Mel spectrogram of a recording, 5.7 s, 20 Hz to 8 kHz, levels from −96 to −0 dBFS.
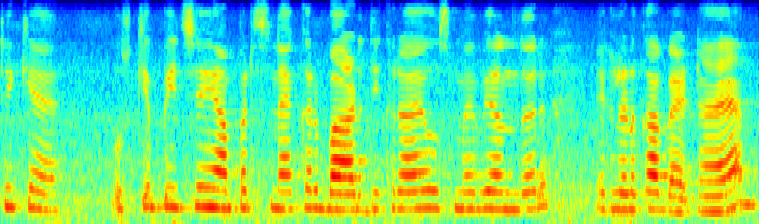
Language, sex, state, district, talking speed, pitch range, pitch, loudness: Hindi, female, Haryana, Jhajjar, 180 wpm, 225-245 Hz, 235 Hz, -18 LUFS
